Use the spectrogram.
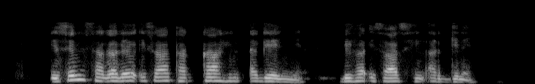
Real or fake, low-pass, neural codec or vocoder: fake; 7.2 kHz; codec, 16 kHz, 2 kbps, FreqCodec, smaller model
